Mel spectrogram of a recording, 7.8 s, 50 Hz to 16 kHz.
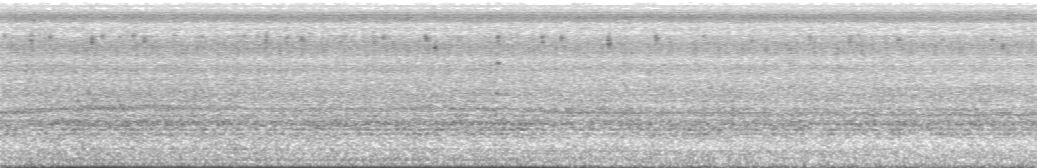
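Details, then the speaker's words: Chevy Astro 4.3L van with rain/moisture no-start (ignition module, coil, distributor; P1351), after dielectric grease, raining two days: started right up, even steady idle, no stumble or misfire; normal. "So the vehicle started right up. Normally it hesitates, especially with all this moisture in the air right now."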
